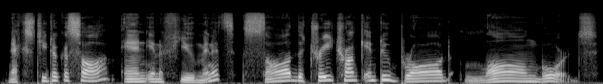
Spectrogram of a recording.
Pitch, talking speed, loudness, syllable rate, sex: 140 Hz, 180 wpm, -18 LUFS, 3.9 syllables/s, male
